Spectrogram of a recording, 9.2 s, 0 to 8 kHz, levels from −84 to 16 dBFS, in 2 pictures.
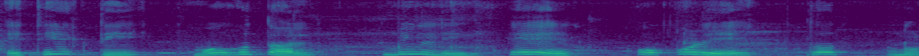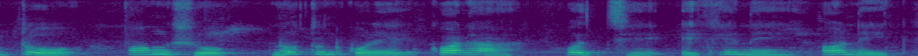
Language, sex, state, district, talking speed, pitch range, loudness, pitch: Bengali, female, West Bengal, Paschim Medinipur, 100 wpm, 230-290 Hz, -30 LUFS, 265 Hz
